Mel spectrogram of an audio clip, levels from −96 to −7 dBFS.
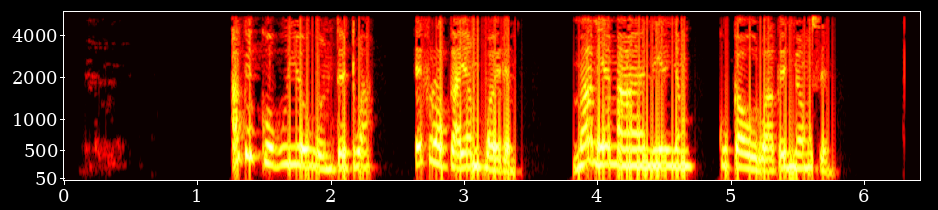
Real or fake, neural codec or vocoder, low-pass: real; none; 5.4 kHz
